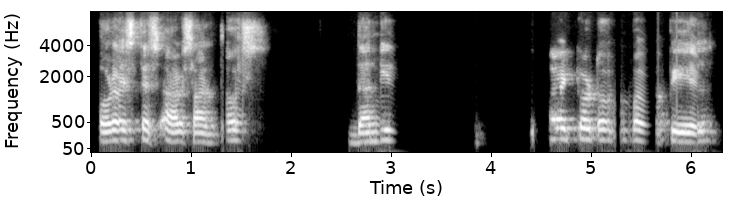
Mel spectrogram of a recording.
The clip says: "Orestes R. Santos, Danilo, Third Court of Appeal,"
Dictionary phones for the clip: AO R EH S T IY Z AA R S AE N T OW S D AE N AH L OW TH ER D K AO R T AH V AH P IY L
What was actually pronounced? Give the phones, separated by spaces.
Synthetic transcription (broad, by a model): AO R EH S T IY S AA R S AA N T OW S D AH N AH UW S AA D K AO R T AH P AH P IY L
